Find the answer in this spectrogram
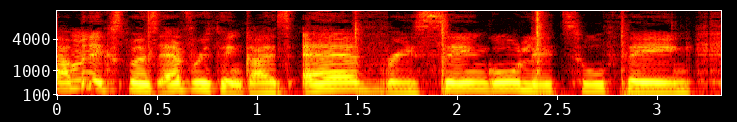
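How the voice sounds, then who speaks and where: A woman with a London accent speaks at a fairly high pitch and a fairly quick pace. Her intonation is lively, and the sound is dry and close with no echo. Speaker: YouTuber. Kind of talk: vlog storytime. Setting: parked in a car. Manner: fast, chatty.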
